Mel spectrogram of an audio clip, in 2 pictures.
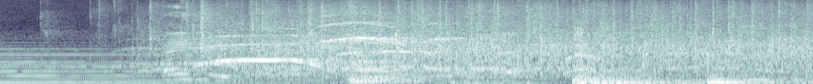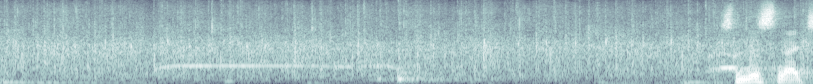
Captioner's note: applause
